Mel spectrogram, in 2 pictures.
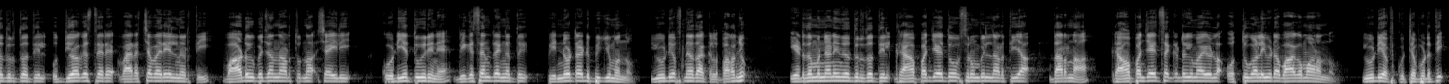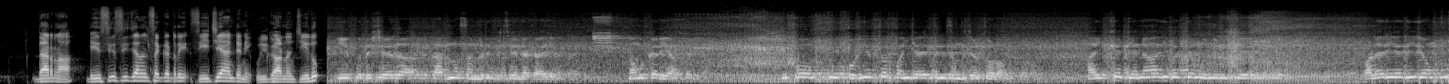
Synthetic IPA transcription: d̪ɾut̪ːɐt̪ːilud̪jo̞ːɡɐst̪ʰɐɾe̞ʋɐɾɐt͡ɕːɐʋɐɾɐjilnirt̪iʋaːɽuʋibɐd͡ʑɐnɐmnɐɽɐt̪ːunːɐɕɐjli | koɽijɐt̪ːuːɾine̞ʋiɣɐsɐnɐɾeŋɡɐt̪ːɨpinːo̞ːʈːɐɽip̬ːikʲːume̞nːṵmjuːɖijefne̞ːðaːkːɐɭpɐrɐɲːu | iɽuðɐmunːaːɳined̪rut̪̬ːɐt̪ːilɡɾaːmɐpːɐɲd͡ʑaːjɐt̪̬ːoːfsɾumbilnɐɽɐt̪ːijɐ | d̪ʱɐrɳɐ̰ | ɡɾaːmɐpːɐɲd͡ʑaːjt̪ːɐsekːrɐʈɐrijumaːjuɭːɐʔo̞t̪ːukɐɭɐjuɽe̞bʱaːɡɐmaːɳo̞nːṵm | juːɖiefkutːɐp̬ːeɽut̪ːi | d̪ʱɐrɳɐɖisis̬id͡ʑenɐɾɐlse̞kːrɐʈːɐrisiːd͡ʑiaːndɐnḛʔulɡaːɐɳɐmt͡ɕe̞jt̪uiːprɐðiʂe̞ːd̪ʱɐd̪ʱɐrɳɐsɐŋɡɐɽipːit͡ɕːɐðindɐkaːɾjɐmnɐmukːɨɐrijaːm | ipːoːiːkoɽijɐt̪ːorpɐɲd͡ʑaːjɐt̪ːinɨsɐmɐkːɐɽɐt̪ːoːɭɐm | ɐjkːɨd͡ʑenaːd̪ʱibɐkjɐmunːeɽikːeɐ | ʋɐɭɐɾejɐd̪ʱiɣɐm

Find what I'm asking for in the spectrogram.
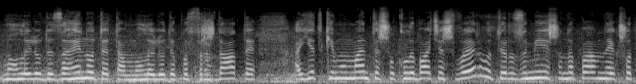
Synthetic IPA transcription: mɔɦlˠɪlʲud̪ɪzɐɦɪnʊt̪ɪt̪ɑmːɔɦlˠɪlʲud̪ɪpɔst̪ɾɐʒd̪ɑt̪ɪ | ɐjɛt̪ɐ̥kʲimɔmɛnt̪ɪʃt͡ʃɔkɔlˠɪbɑt͡ʃeʃʋɪrʋʊt̪ɪrɔzʊmʲijɪʃt͡ʃɔnɐpɛwnɛjɐkʃt͡ʃɔ

